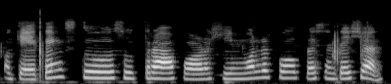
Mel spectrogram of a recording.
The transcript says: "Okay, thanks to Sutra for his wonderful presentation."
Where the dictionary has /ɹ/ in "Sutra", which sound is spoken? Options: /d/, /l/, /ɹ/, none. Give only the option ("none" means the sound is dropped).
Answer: /ɹ/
